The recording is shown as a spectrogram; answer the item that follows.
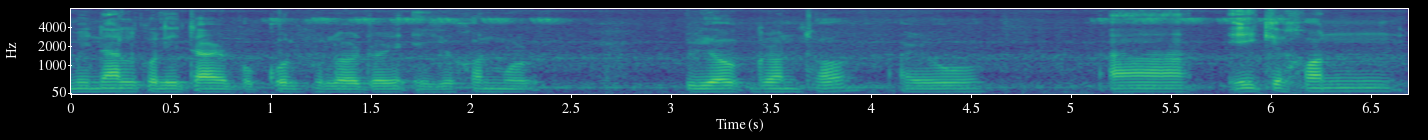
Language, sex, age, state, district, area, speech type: Assamese, male, 45-60, Assam, Nagaon, rural, spontaneous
